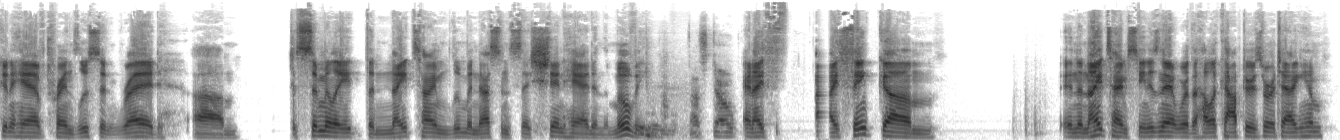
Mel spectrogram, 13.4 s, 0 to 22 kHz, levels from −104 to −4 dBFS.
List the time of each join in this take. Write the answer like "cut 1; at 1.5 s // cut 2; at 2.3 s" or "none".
none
